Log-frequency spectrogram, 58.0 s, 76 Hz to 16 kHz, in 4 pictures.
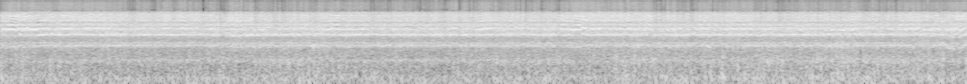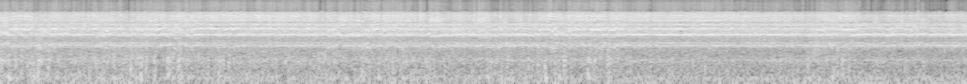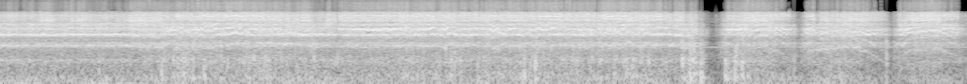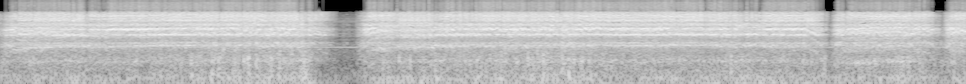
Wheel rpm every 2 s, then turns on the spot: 230, 230, 230, 230, 230, 230, 230, 230, 230, 230, 230, 230, 230, 230, 230, 220, 240, 230, 230, 210, 110, 100, 200, 230, 110, 220, 220, 200, 140.
none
